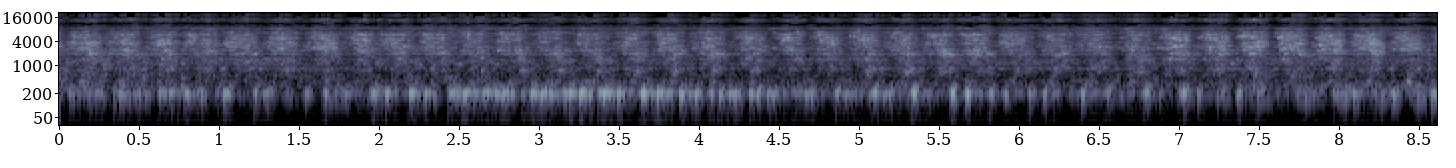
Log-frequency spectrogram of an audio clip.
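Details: Ryobi drill with a diamond core bit cutting a thin-glass 10-gallon aquarium, water-cooled, slow gentle pressure, no cracking or splintering seen: a steady grinding drone with a soft pulse about twice a second, no sharp cracks. Normal even cut.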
